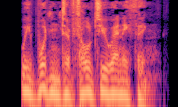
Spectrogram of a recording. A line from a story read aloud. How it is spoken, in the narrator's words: she hissed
